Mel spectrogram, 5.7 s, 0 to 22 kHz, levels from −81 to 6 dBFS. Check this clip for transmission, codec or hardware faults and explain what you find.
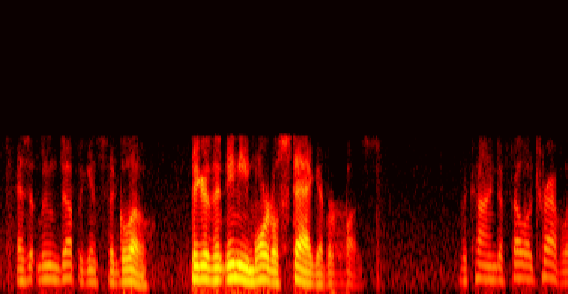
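Yes, there are transmission faults: GSM full-rate coding across the whole speech clip, two automatic gain swings around 2 s, and a burst of lost GSM frames just after 3.3 s.

GSM full-rate codec damage runs throughout. The speech is rebuilt from a vocal-tract model driven by a regular pulse excitation that keeps only a third of its samples, consistent with the 13 kbps full-rate coder. The result sounds plainly buzzy and gravelly, and a spectrogram shows a hard ceiling at 4 kHz.

Automatic gain falling occurs from 1.78 to 2.17 s. The gain control judged the input too loud, or its background noise too strong, and pulled its gain down by about 6 dB. Voice and background sink together, unlike the talker's own movement near 1 s. On the waveform, the envelope tapers smoothly over those 0.39 s.

Automatic gain rising follows from 2.11 to 3.0 s, just after the input level dropped by about 19 dB. 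The control slowly raised its gain by about 3 dB, so the speech and room noise swell together. The waveform shows a gradual ramp, and the noise floor on the spectrogram lifts with it.

Lost GSM frames occur from 3.3 to 3.48 s. For about 160 ms, which fits roughly eight 20 ms frames, the decoder repeated the last good frame's settings. This produces a rough, metallic ringing. A spectrogram shows a frozen, smeared band pattern.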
